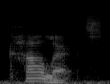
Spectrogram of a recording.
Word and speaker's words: collect: As we enter into the time of prayer, you might think that's a misprint there, collects. It's actually, in this instance, pronounced collects. And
